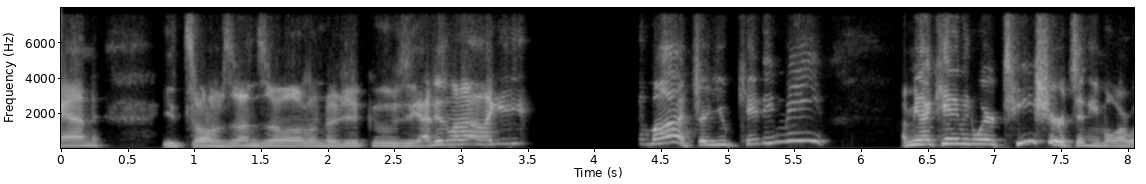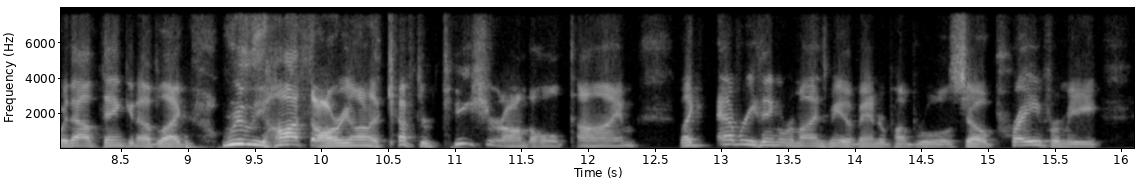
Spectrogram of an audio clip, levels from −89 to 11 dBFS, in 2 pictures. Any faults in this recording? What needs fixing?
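Brief smears at 3.16 to 3.19 s and 3.35 to 3.39 s are short concealed packet loss: about 20 ms each went missing and the decoder extended the preceding sound to cover it. A larger jitter buffer or forward error correction on the call link would help keep such packets from arriving too late.

From 3.45 to 4.35 s the sound turns into a fading buzz or hiss, then about 0.8 s of silence before resuming, likely a long network dropout that the receiver could only briefly conceal. A more stable network route would prevent this, for example wired rather than congested wireless, or traffic prioritised for the call.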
